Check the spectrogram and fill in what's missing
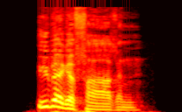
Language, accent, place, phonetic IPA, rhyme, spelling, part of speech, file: German, Germany, Berlin, [ˈyːbɐɡəˌfaːʁən], -yːbɐɡəfaːʁən, übergefahren, verb, De-übergefahren.ogg
- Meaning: past participle of überfahren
